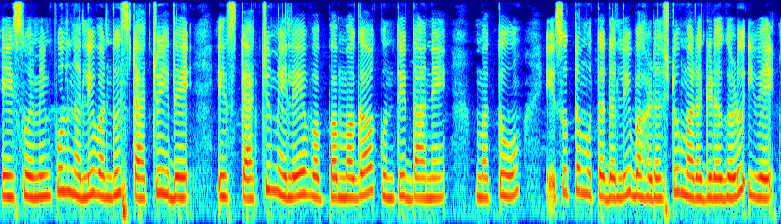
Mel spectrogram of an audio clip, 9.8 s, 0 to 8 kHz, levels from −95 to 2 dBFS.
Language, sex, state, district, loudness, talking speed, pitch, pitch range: Kannada, female, Karnataka, Bidar, -16 LUFS, 115 wpm, 255 Hz, 245-275 Hz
